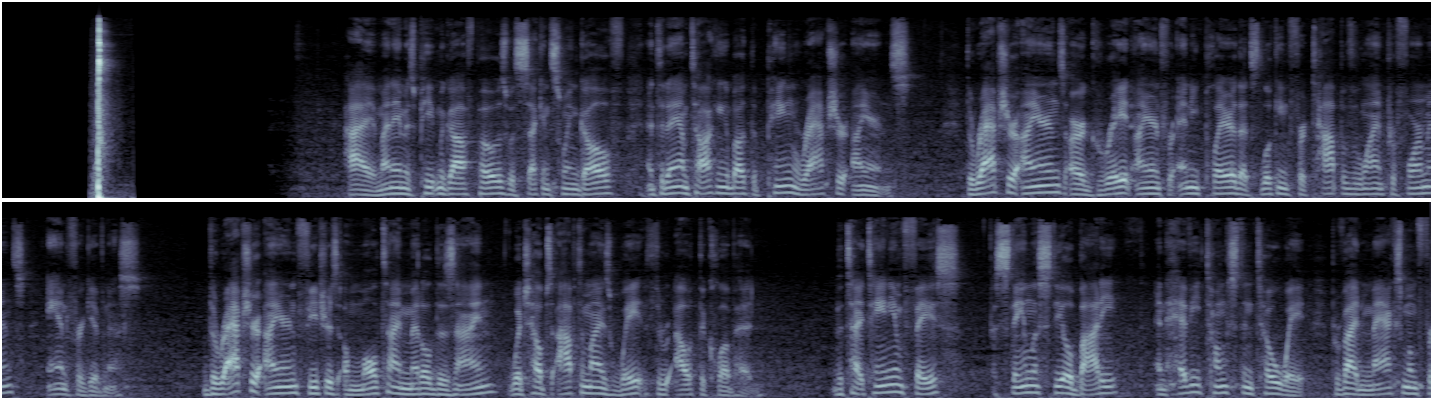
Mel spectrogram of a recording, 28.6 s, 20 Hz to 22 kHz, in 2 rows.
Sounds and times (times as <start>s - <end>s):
Speech: 3.4s - 15.7s, 16.3s - 21.9s, 22.6s - 28.5s.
